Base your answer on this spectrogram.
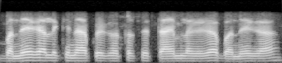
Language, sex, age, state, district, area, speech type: Hindi, male, 18-30, Bihar, Vaishali, rural, conversation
